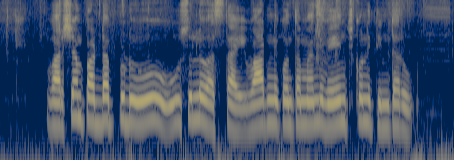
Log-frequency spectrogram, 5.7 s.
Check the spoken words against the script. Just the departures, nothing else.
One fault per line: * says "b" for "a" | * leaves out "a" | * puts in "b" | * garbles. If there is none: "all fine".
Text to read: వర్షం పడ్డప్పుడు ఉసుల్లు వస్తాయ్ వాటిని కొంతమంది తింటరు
* puts in "వేయించుకొని"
